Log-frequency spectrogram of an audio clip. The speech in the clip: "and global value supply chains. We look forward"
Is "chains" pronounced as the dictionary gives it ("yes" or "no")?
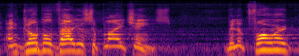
no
